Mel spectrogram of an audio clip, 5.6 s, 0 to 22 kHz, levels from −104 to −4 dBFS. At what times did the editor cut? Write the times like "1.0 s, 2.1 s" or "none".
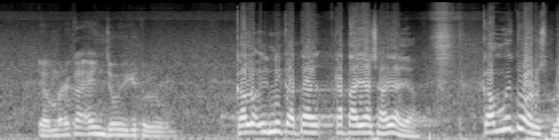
2.2 s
